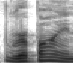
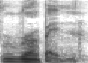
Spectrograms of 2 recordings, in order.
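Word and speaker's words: Robyn: by the way um rubine is how you pronounce the name r-b-y-n um if your name is spell oribi i n you're allowed to call yourself Robin yeah Robin I think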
